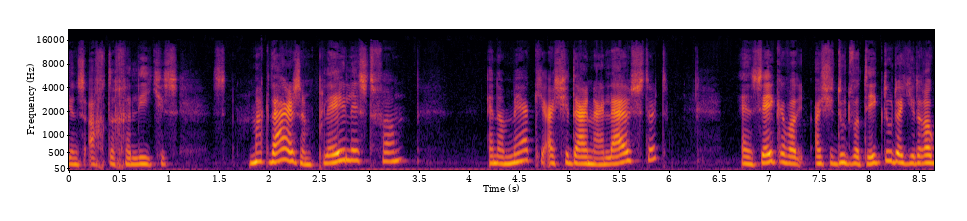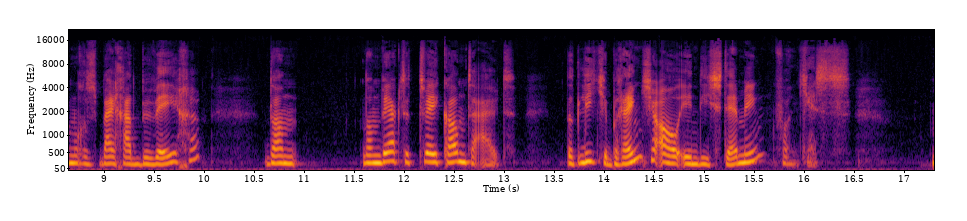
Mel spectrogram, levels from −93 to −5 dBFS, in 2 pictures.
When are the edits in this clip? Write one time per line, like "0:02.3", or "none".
none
